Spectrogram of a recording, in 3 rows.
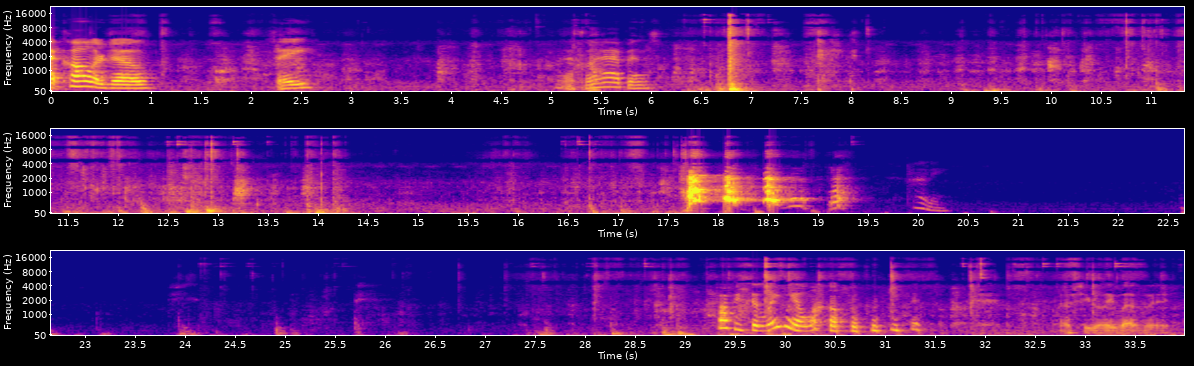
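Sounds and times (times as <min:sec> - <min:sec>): dogs play-fighting: 0:01.0 - 0:19.4, 0:23.9 - 0:33.9
dogs scuffling: 0:09.1 - 0:14.5, 0:27.2 - 0:33.9
woman laughing: 0:30.1 - 0:31.5.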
